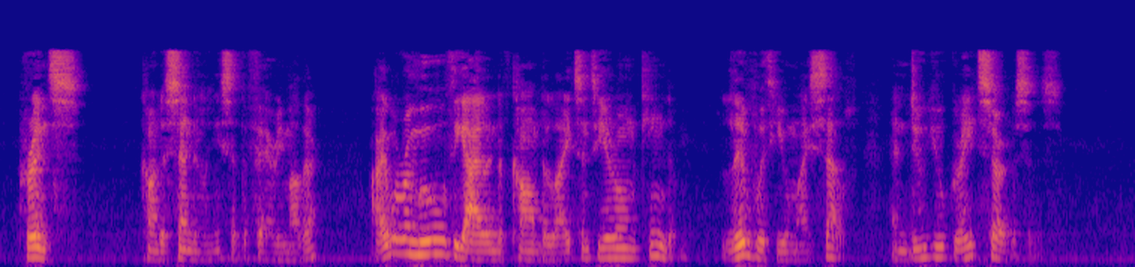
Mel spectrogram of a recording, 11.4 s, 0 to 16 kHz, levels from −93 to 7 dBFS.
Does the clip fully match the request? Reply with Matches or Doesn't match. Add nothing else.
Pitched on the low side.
Matches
